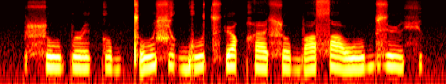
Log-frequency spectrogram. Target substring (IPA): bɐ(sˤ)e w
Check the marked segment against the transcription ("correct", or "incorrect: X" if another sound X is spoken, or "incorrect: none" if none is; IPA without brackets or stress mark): correct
